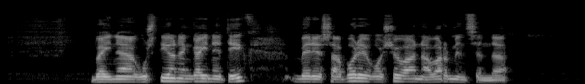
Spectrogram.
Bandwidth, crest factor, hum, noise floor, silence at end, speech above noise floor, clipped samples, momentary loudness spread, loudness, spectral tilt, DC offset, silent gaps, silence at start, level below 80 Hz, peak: 11.5 kHz; 18 dB; none; -70 dBFS; 0.8 s; 43 dB; under 0.1%; 9 LU; -27 LUFS; -4.5 dB/octave; under 0.1%; none; 0.6 s; -78 dBFS; -10 dBFS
